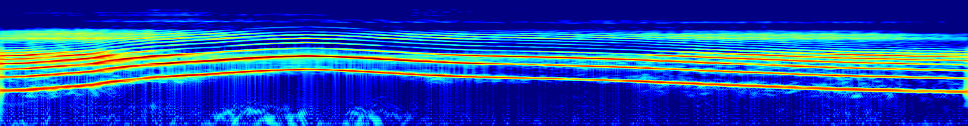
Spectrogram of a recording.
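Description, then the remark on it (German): A single sustained voice glides smoothly up in pitch, then slowly slides back down, imitating a siren as a vocal training exercise, in one long, steady, fairly loud breath with no words. “Erstmal eine kleine Sirene und dann erweitern wir das noch.”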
